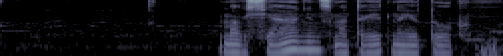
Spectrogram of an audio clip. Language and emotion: Russian, sad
